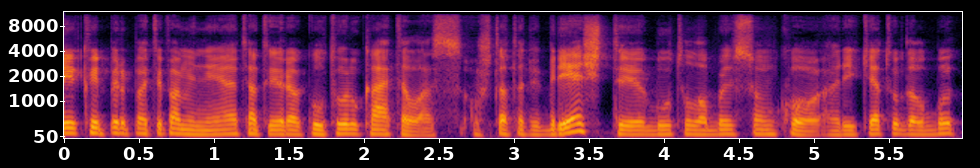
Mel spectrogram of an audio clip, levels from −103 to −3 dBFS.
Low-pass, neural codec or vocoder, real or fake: 10.8 kHz; codec, 32 kHz, 1.9 kbps, SNAC; fake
